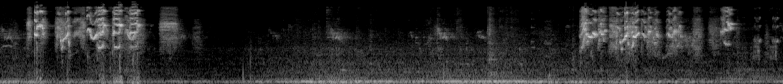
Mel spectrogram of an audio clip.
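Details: Lovebird squawking in two loud, dense bursts of piercing, buzzy notes at the start and near the end, with a quieter stretch of low humming between them.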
